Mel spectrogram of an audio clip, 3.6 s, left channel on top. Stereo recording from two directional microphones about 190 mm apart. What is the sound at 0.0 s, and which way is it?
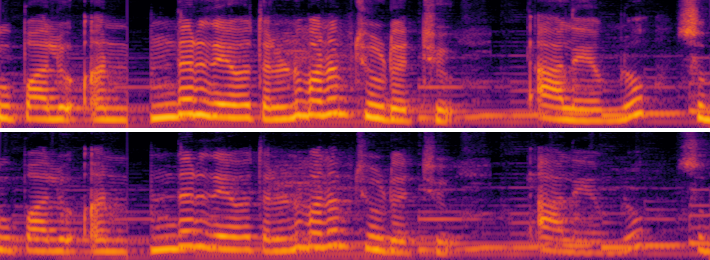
Speech, 15° left (ahead or behind).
